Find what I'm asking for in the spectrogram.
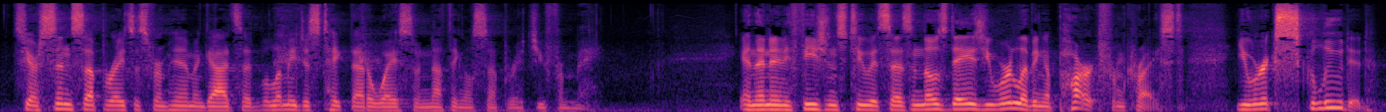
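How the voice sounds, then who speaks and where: Very fast and animated, a man talks at medium pitch with ordinary pitch variation and big swings in loudness. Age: 40s. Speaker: pastor. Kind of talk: sermon.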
